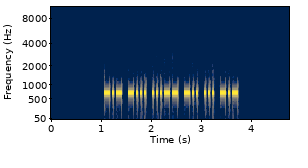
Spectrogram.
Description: Morse code, heard as a keyed tone, about 32 wpm, 700 Hz. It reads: KB3DSK
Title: USA Call Signs - 6 Characters - Repeated 2x - 30wpm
